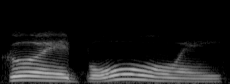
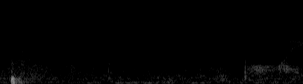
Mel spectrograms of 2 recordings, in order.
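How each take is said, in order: First: Louder, stretched praise for the dog; upbeat praise. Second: Whispered praise. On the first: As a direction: reward him with an audible good boy. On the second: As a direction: whisper good boy. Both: Shown as a demonstration. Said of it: "I'm gonna praise more quietly".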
